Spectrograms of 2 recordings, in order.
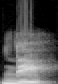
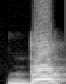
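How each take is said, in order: First: The word ends in a long 'ee' vowel. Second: The word ends in a short 'uh' vowel. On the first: The next word starts with a vowel. "उसको दी बोलते हैं उच्चारण में" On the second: The next word starts with a consonant. "उसका उच्चारण द होगा"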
